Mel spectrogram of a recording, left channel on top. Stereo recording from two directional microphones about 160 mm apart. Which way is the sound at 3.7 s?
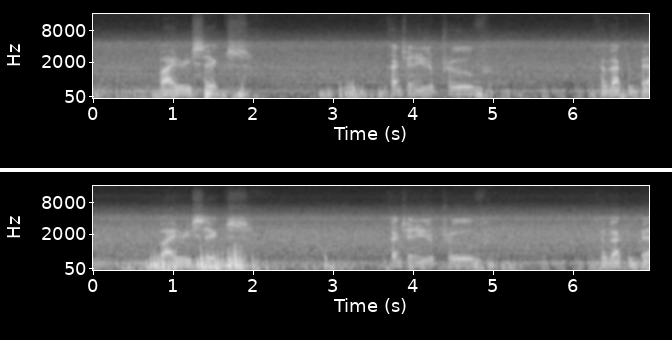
30° left (ahead or behind).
